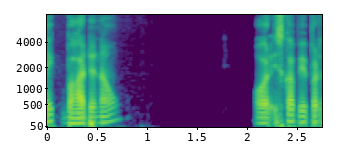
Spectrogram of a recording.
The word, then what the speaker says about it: Bahdanau: तो उसके लिए एक पेपर आया है 2015 में, बाहा, इसकी स्पेलिंग बहुत ज़्यादा अजीब है, बट ये बंदा है एक बाहाडनाउ, और इसका पेपर था जिसमें इसने अटेंशन मैकेनिज्म को इंट्रोड्यूस किया था इन 2015।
